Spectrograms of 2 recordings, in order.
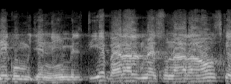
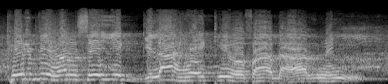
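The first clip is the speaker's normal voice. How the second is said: stately nazm recitation; 9 semitones higher, slower than usual. Acted. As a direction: build to a ringing peak. Poet recites climactic stanza. (پرجوش بلند آواز میں نظم خوانی)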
